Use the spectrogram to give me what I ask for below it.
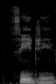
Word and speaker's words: Fiji: and much in demand they called their home VT by the tall guns called it fee see and it was by the foreign pronunciation Fiji first promulgated by Captain James Cook that these islands are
